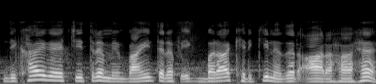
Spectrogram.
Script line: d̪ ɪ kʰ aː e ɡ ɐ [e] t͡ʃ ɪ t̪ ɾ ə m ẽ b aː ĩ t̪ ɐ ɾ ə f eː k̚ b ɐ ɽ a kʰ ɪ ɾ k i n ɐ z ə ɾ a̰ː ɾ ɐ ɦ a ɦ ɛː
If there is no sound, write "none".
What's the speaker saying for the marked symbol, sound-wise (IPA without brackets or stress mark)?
e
